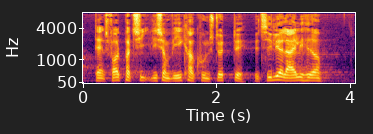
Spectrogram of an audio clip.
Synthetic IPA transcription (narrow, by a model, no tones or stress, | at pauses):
d̥æn̰sfɒ̽lɡ̥̚pʰɑ̈t͡sʰḭːlisɒ̽mʋie̝ɡ̥əhɑ̈kʰunð̩sd̥ød̥̚əd̥e̝ʋe̝t͡sʰiðˠliɐːlɑ̈ɪliɦe̝ð̰ˠɐ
